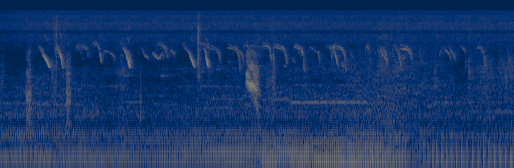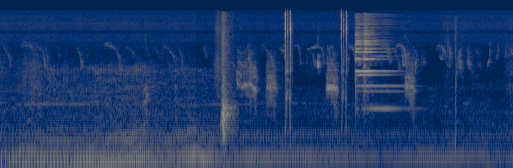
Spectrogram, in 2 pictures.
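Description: Small birds chirping over and over, short falling chirps, over a low hum that swells twice. Near the end come a few sharp clicks and a brief call with a ringing, many-toned pitch.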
